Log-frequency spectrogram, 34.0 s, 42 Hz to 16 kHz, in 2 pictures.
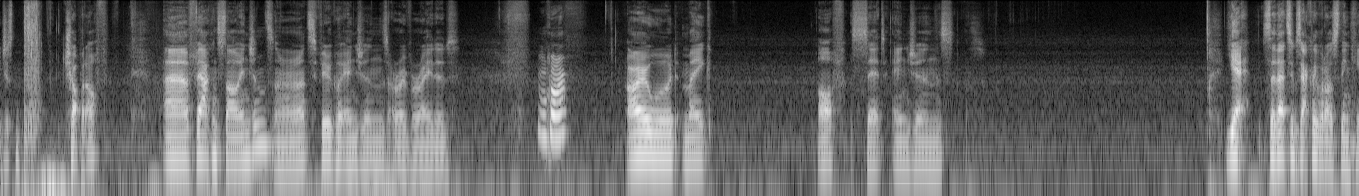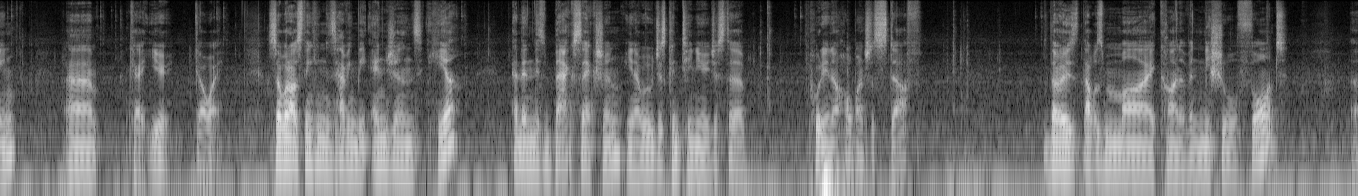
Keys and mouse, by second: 15.4 click, 15.4 right click, 17.0 click, 17.0 right click, 17.6 g, 19.3-28.4 right drag, 19.3 g, 20.9-22.7 drag, 24.2 click, 25.4 s, 26.2 g, 27.4 s, 28.0 g, 28.4-33.9 middle drag, 28.8 g.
